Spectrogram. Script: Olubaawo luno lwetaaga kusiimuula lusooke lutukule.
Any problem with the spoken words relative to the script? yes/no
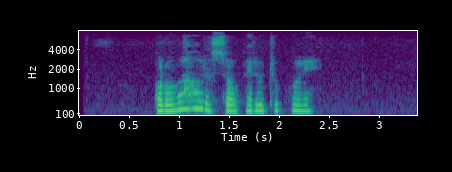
yes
